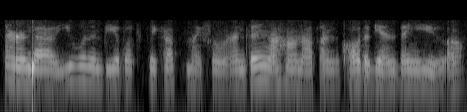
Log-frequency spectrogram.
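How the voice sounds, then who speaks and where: A woman from China calling in to a radio show, hoarse from bronchitis, hesitant with many fillers. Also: on the low side, level tone, fast, dry recording. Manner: hesitant, filler-heavy, giggly. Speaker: caller. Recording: tinny phone line, dry.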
